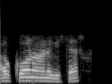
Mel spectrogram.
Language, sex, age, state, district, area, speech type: Odia, male, 18-30, Odisha, Nabarangpur, urban, conversation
